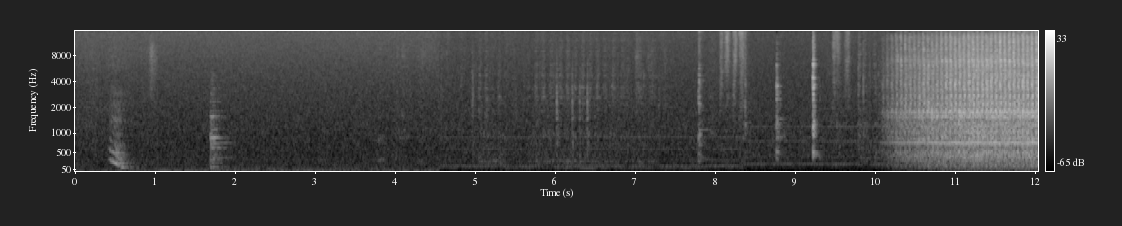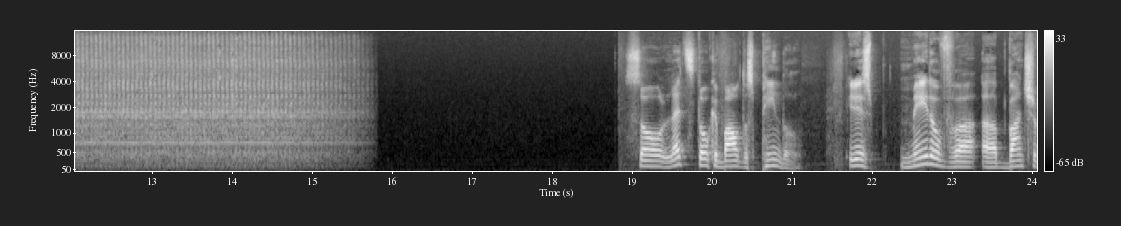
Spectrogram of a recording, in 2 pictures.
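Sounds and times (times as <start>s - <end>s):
small motorised tool buzzing: 10.1s - 15.8s.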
